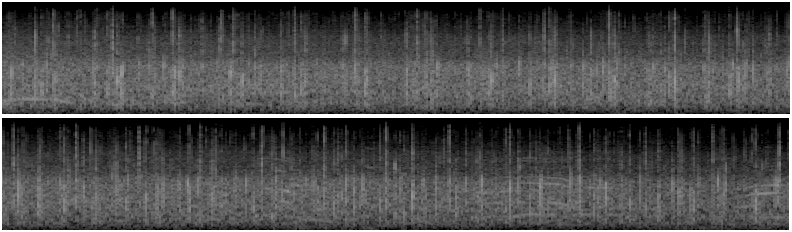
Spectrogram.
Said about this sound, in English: Now, can we give Holy Cross another big round of applause, please? That was really, really, really good.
